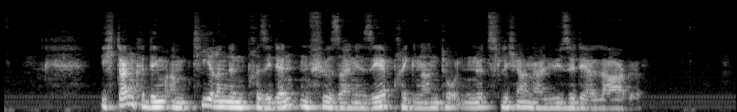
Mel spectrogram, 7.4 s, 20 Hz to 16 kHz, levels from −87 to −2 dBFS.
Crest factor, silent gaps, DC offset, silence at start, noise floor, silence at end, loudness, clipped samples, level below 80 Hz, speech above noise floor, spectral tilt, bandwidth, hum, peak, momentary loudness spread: 20 dB; none; under 0.1%; 0.45 s; -62 dBFS; 1 s; -22 LUFS; under 0.1%; -58 dBFS; 41 dB; -8.5 dB/octave; 9.6 kHz; none; -4 dBFS; 13 LU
